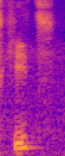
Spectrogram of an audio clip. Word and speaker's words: Keats: Is it Keats or is it pronounced in a different way? – No, it's Keats. – Keats.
